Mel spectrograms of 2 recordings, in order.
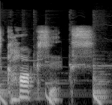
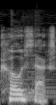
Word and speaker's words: coccyx: landing on his coccyx not Cossacks but coccyx which is the medical term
